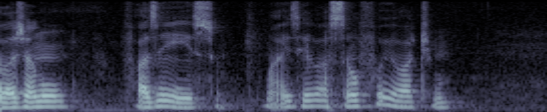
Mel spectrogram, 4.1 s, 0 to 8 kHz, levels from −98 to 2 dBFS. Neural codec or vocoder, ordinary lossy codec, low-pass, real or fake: none; none; none; real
